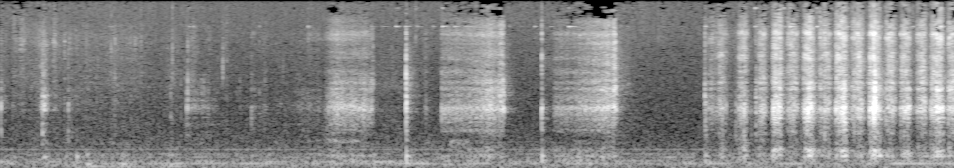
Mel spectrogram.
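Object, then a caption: Chalk on a slate board with wooden frame. A white chalk stick is dragged and scraped across the surface of a small dark chalkboard slate in a red wooden frame. Faint scratching gives way to a few longer, hissing strokes, then a fast, fairly steady run of short, louder rasping scrapes with a bright edge.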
